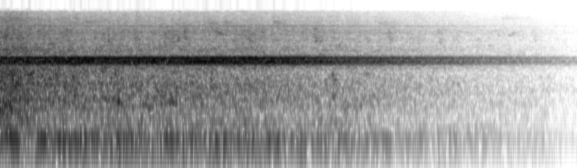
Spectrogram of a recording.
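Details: A cicada in the city drones in a steady, high buzzing whine that fades out toward the end.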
